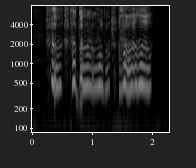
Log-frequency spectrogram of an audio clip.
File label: scared, Cowgirl; speech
